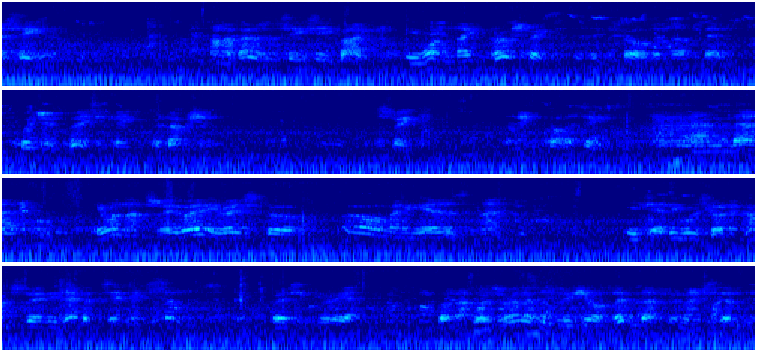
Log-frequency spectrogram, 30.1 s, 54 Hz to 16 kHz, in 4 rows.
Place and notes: {"title": "Jacksons Ln, Scarborough, UK - olivers mount road racing ... 2021 ...", "date": "2021-05-22 12:11:00", "description": "bob smith spring cup ... twins group A qualifying ... dpa 4060s to MixPre3 ...", "latitude": "54.27", "longitude": "-0.41", "altitude": "144", "timezone": "Europe/London"}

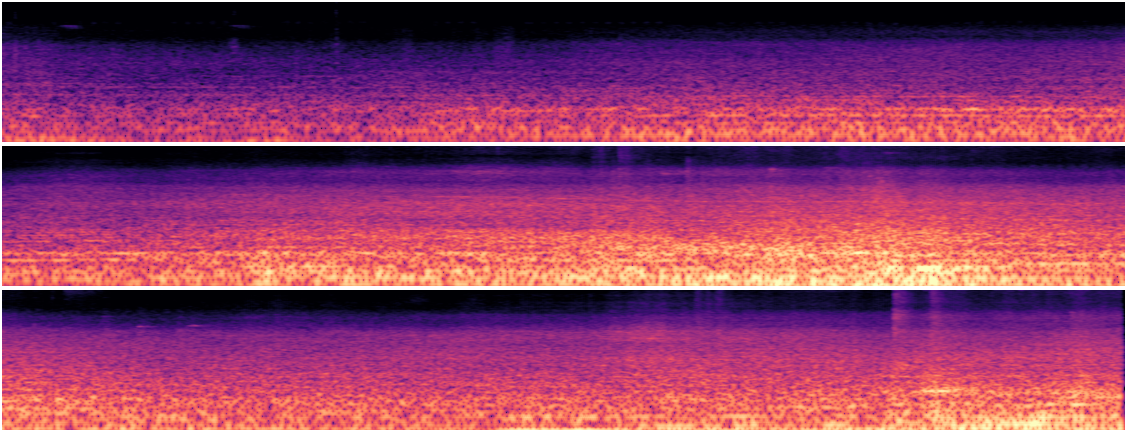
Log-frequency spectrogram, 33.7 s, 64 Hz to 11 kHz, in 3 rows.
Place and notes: {"title": "五結鄉鎮安村, Yilan County - Trains traveling through", "date": "2014-07-27 14:08:00", "description": "Below the railroad tracks, Hot weather, Traffic Sound, Trains traveling through\nSony PCM D50+ Soundman OKM II", "latitude": "24.71", "longitude": "121.77", "altitude": "9", "timezone": "Asia/Taipei"}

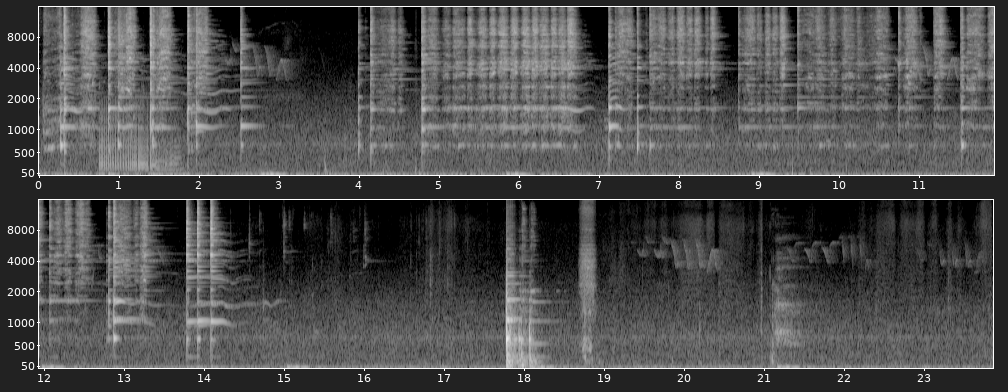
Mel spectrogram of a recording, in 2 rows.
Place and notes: {"title": "neoscenes: clean-up after dinner", "date": "2010-05-13 19:07:00", "latitude": "40.52", "longitude": "-108.99", "altitude": "1548", "timezone": "US/Mountain"}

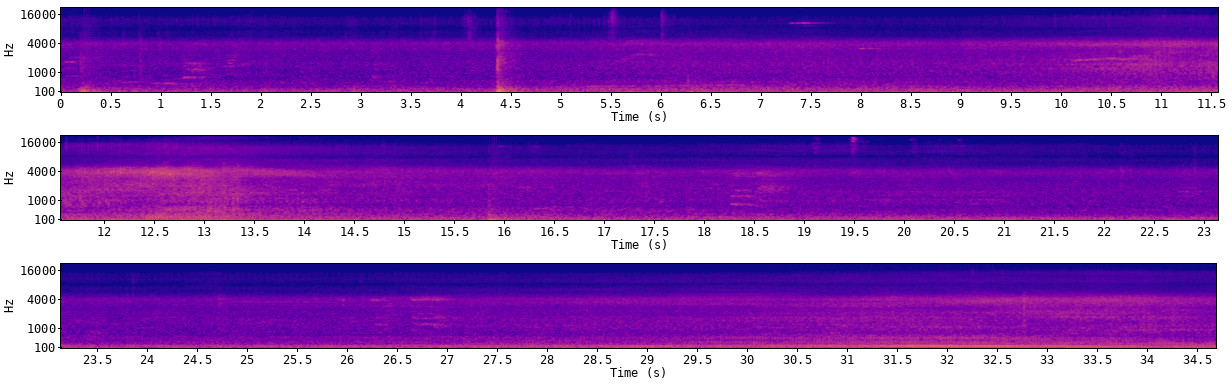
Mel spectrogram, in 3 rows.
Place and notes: {"title": "Datong Rd., Tongluo Township - Station square", "date": "2017-02-16 10:12:00", "description": "Station square, Traffic sound, The train passes through", "latitude": "24.49", "longitude": "120.79", "altitude": "157", "timezone": "GMT+1"}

